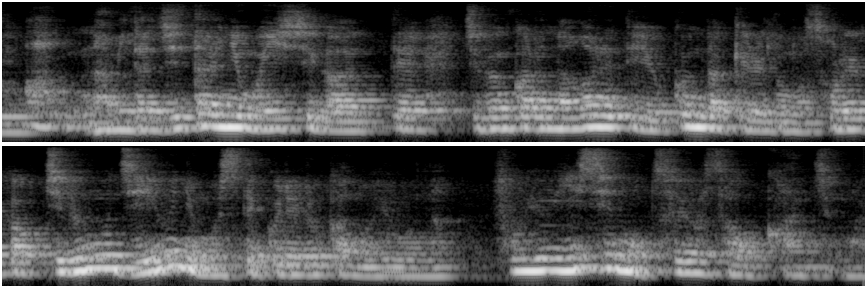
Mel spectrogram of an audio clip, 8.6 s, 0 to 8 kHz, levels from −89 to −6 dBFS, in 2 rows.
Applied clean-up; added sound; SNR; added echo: none; none; none; reverberation time 0.6 s.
